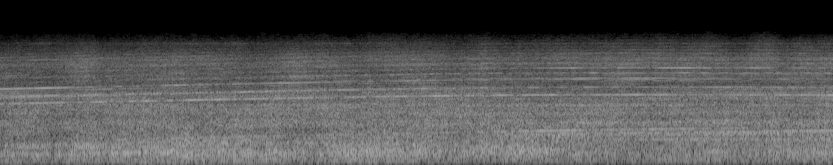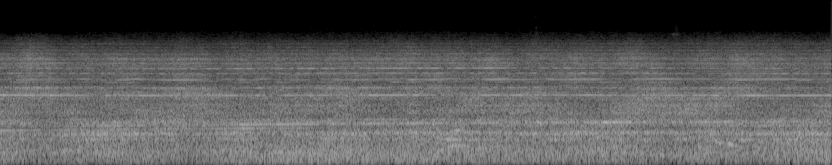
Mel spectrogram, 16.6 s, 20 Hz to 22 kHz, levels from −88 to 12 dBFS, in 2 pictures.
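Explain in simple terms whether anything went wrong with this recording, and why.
Nothing went wrong here; there's no glitch, dropout or other technical problem to point to anywhere in this audio.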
